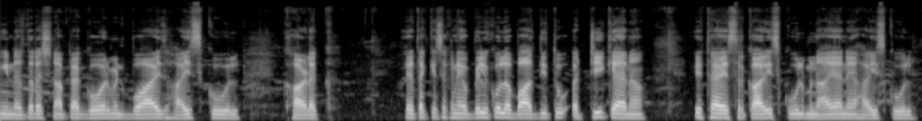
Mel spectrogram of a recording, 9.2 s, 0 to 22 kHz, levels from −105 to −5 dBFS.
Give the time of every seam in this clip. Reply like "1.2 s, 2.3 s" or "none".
none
